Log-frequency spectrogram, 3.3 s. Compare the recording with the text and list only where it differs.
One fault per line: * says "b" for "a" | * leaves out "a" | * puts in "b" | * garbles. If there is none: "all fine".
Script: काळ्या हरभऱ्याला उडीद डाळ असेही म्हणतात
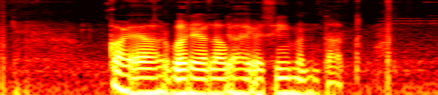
* leaves out "उडीद"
